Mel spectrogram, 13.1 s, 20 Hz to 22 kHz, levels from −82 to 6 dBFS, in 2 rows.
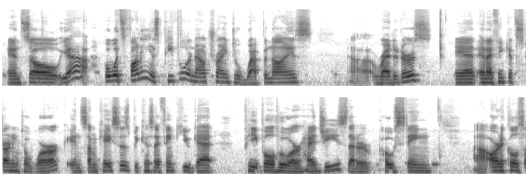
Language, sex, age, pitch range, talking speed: English, male, 20-39, 125-170 Hz, 185 wpm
